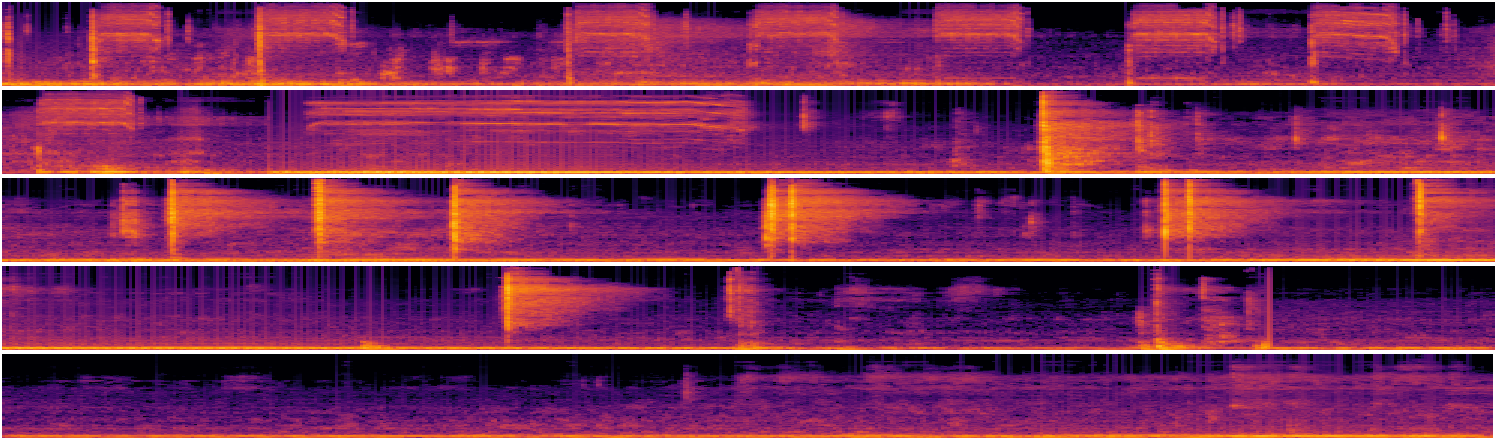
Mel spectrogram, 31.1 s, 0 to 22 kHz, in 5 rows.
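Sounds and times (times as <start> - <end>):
sharp clicks: 0.0 - 7.1, 13.0 - 14.8, 15.6 - 16.2, 17.2 - 18.7, 20.8 - 21.8
steady low hum: 0.0 - 31.0
short high whine: 6.4 - 9.7.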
